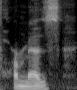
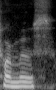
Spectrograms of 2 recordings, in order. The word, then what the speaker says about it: Hormuz: Naval destroyers and carrier groups are in the Mediterranean and Gulf of Hormes near Iran today. Yeah, it's it's escalating. It's happening. I think it's pronounced Hormuz.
